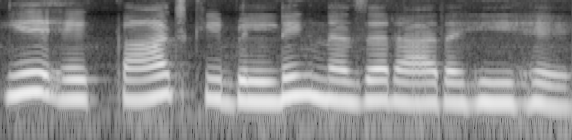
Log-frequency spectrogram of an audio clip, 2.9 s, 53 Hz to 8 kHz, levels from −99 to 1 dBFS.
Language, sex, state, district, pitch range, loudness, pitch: Hindi, female, Madhya Pradesh, Bhopal, 205-245 Hz, -15 LUFS, 225 Hz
